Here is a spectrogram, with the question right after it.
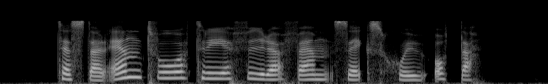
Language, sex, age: Swedish, female, 20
